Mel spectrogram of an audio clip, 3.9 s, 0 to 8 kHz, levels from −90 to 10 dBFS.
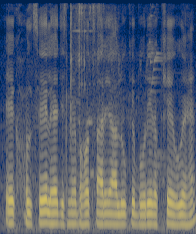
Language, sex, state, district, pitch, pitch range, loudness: Hindi, male, Jharkhand, Deoghar, 135 Hz, 130-140 Hz, -15 LUFS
